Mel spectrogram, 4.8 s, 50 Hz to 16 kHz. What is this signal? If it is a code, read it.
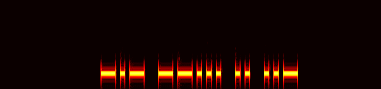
Morse code, heard as a keyed tone, about 21 wpm, 700 Hz. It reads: K7IU
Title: USA Call Signs - 4 Characters - Repeated 2x - 20wpm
